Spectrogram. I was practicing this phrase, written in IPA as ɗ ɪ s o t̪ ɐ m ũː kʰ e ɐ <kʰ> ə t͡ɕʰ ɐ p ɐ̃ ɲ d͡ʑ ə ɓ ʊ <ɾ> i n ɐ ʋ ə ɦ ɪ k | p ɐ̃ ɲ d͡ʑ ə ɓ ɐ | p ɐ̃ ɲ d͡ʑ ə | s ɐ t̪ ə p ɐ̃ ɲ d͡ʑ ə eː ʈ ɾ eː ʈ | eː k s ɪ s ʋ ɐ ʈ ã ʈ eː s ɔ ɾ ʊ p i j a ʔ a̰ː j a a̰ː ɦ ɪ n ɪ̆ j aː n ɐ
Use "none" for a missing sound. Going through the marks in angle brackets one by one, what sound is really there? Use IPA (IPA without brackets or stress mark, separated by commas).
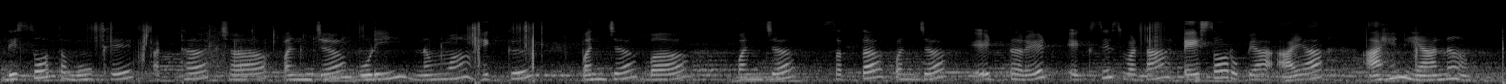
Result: ʈʰ, ɽ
